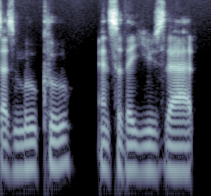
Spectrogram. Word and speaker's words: MUCC: six and the kanji for nine can be pronounced as muku.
